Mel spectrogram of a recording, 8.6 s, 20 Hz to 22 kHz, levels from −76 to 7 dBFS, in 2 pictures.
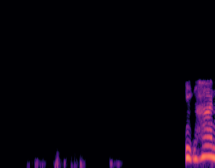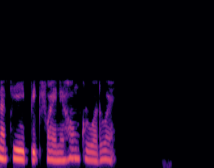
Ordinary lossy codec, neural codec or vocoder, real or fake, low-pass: none; codec, 16 kHz, 4 kbps, FreqCodec, larger model; fake; 3.6 kHz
